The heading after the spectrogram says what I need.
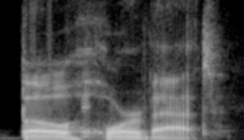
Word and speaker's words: Bo Horvat: move out of this question um is it pronounced bo horvat bo horvat his good job fred well it's just fanatic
